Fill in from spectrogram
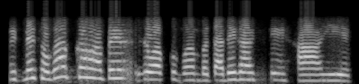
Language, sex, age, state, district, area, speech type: Hindi, female, 18-30, Rajasthan, Jodhpur, urban, conversation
